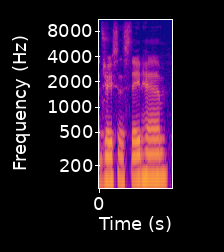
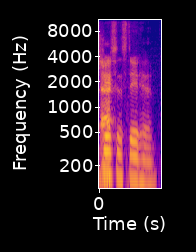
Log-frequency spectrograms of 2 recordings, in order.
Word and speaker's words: Statham: show it's yeah no name is jason statham that's how you say it how do i say it i've never heard of state state ham i might be saying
